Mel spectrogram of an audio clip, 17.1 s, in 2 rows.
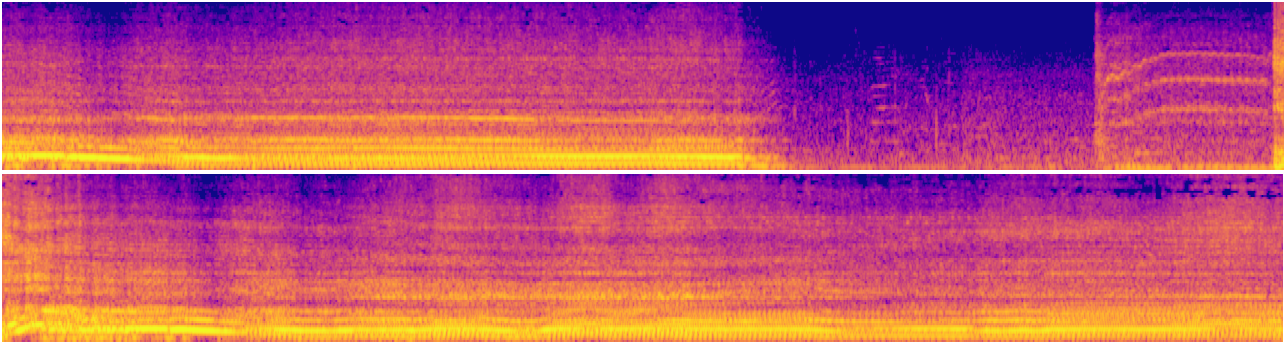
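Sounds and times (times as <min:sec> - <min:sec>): car engine firing and idling: 0:07.2 - 0:17.0
starter motor whirring: 0:07.3 - 0:11.9.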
